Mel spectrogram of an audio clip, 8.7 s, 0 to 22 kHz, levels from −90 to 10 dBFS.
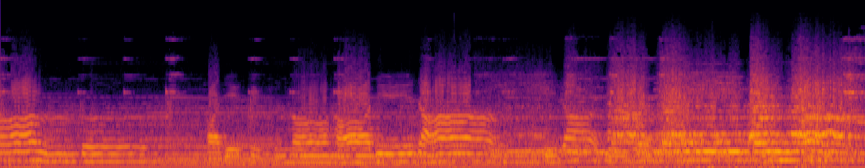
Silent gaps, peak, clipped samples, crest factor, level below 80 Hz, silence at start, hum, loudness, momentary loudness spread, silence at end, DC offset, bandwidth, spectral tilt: none; -6 dBFS; under 0.1%; 12 dB; -40 dBFS; 0 s; none; -18 LUFS; 10 LU; 0 s; 2%; 9 kHz; -8 dB/octave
